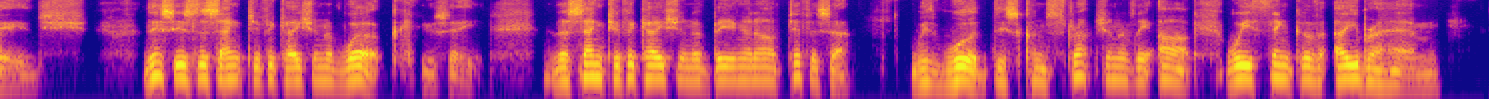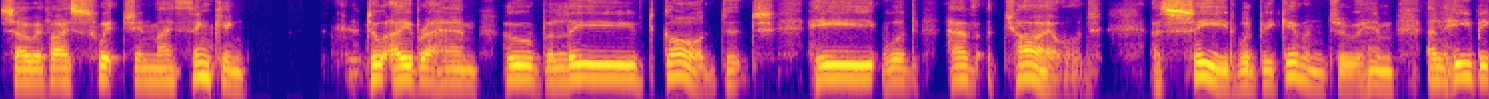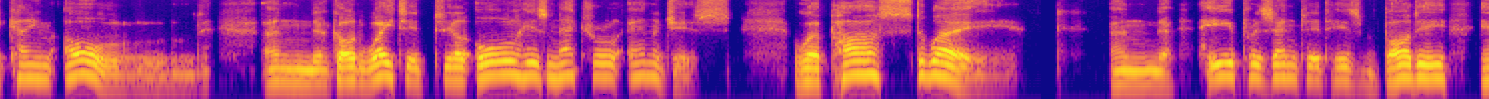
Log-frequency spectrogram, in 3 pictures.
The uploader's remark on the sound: Malaysia Meets (Zoom)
